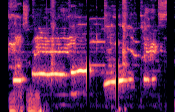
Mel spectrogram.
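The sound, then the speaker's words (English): Someone whistles a high-pitched tune in long, steady notes with small slides between pitches, broken by a couple of brief pauses and preceded by a short low vocal sound. “Is that a flute or him whistling? That's him whistling.”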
